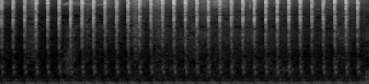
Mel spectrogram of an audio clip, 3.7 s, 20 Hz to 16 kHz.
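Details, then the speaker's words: 2007 Honda Civic after an engine swap won't crank: fast, even clicking of about nine a second from the main relay under the steering wheel, caused by a spider-like ground left unconnected to the engine head; fitting it fixed the no-start. "oh wait let me get in it won't turn that clicking noise comes from this relay right here"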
